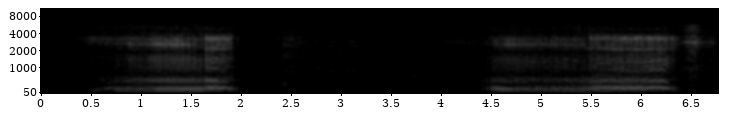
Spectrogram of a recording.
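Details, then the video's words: Jaicoooo the dog snores in a small room, two long, loud, throaty rattling snores, each lasting roughly one and a half to two seconds, with a quiet breathing pause between them. "Jaicoooo roncando"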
